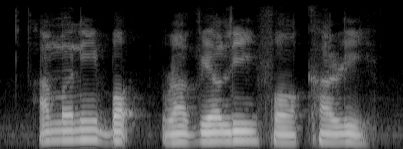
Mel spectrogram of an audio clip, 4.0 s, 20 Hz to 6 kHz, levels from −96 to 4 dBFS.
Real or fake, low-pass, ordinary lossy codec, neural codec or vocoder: fake; 5.4 kHz; none; codec, 44.1 kHz, 7.8 kbps, Pupu-Codec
